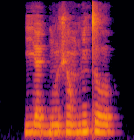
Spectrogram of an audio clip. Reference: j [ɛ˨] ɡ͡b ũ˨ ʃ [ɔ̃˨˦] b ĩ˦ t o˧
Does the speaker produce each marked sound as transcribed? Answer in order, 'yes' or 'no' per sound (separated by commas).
yes, yes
